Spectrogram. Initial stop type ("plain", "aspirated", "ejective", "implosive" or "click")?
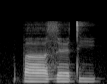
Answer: plain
